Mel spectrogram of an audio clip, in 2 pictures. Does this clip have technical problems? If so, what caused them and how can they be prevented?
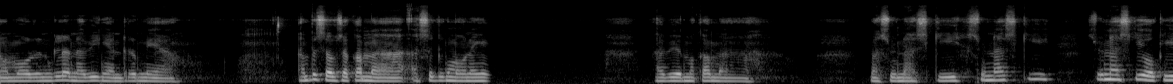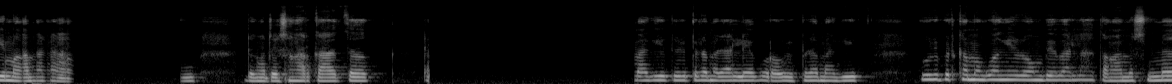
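Yes. A long network dropout, likely from a stalled connection, hit at 4.83–6.01 s, 12.41–13.55 s and 16.01–18.09 s: the speech stops and the last sound is stretched into a fading buzz, with that speech lost. A steadier link with more jitter buffering would prevent this.

Repeated packet loss (robotic sound) runs from 11.91 to 12.41 s, right after "sunaski sunaski choki ma": seven gaps of up to 40 ms, patched over about a third of that span, make the speech choppy. Forward error correction or a less congested network path would prevent it.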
